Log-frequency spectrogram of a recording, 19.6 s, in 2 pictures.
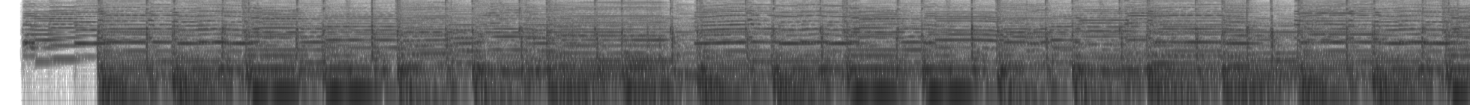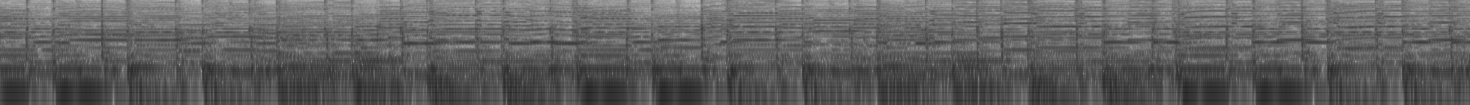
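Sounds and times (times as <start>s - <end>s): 
bagpipe jig: 0.2s - 19.5s.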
